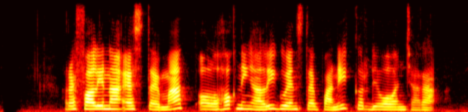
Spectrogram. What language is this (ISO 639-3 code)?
sun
